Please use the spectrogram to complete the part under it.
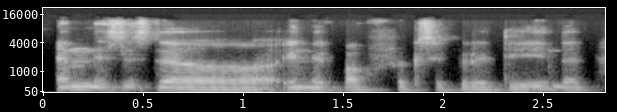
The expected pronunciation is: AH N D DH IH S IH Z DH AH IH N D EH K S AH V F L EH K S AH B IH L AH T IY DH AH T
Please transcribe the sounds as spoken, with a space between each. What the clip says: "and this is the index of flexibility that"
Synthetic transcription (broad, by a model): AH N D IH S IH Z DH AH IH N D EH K AH F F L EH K S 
